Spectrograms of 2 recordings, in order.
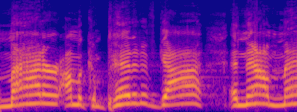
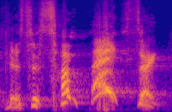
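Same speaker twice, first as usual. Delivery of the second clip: delighted; 7 semitones higher than usual. Retold or imitated. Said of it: "I was like".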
